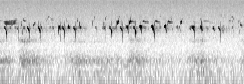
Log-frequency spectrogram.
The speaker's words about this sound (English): Big flock of crossbills just flew in here. There must be about six birds. And they're type twos.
